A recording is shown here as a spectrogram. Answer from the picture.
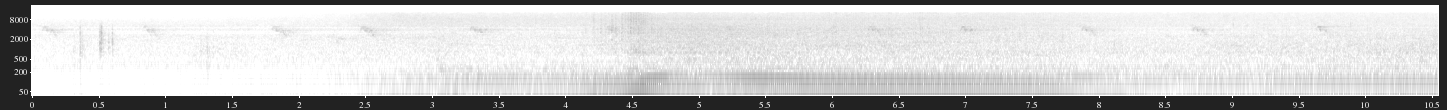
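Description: Car engine starts with a quick rise in revs about halfway through, then runs steadily and eases off as the car pulls away. Faint bird chirps sound in the background.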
